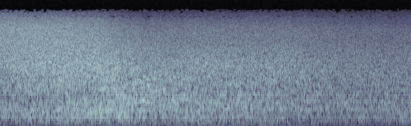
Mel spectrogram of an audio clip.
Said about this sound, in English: Alright, I'm approaching now, and yeah, there is just like the spray from the waterfall is like spraying out quite a lot. So I'm guessing that's probably bigger than usual because of all the rain.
